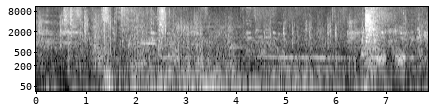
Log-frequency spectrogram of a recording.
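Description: A spear strikes metal with sharp clanging hits.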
